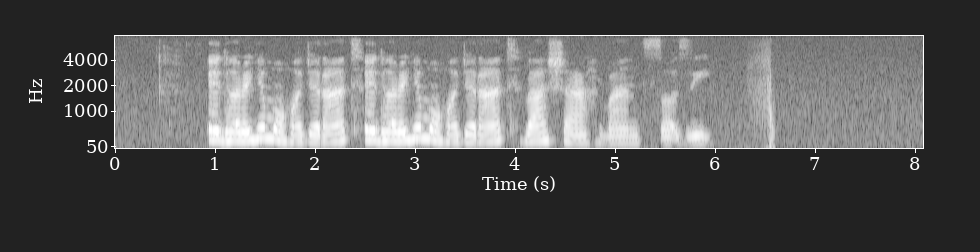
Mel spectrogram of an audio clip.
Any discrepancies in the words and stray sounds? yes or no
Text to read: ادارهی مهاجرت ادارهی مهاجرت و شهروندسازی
yes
